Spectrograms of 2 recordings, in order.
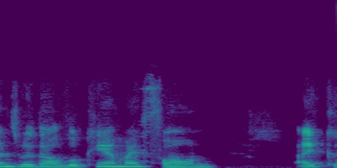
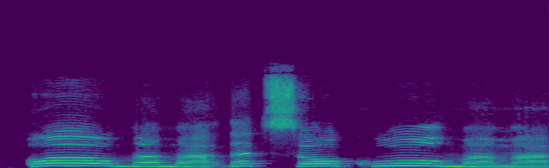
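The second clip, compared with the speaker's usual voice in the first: put-on very slow, high, drawn-out small-child voice; 6 semitones higher, 5 dB louder than usual. Retelling what a toddler son now says: imitating a toddler son. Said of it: "He comes to me and he's like".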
